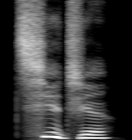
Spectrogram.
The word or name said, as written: 气质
